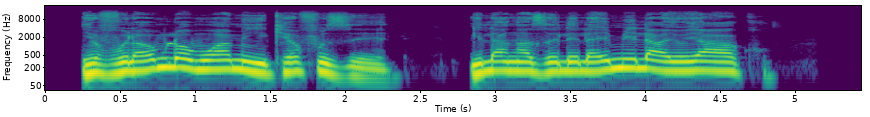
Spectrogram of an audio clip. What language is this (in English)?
North Ndebele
